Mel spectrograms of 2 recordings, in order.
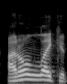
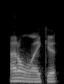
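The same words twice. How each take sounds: First: "I don't like it" louder, with punch on "don't"; emphatic repeat. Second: Said in the usual way. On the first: Real, not acted. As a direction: hit "don't" hard the second time. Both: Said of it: "I don't like it, chat".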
